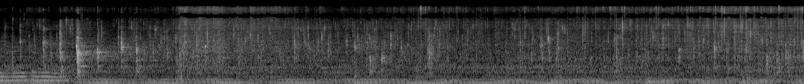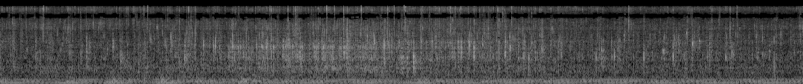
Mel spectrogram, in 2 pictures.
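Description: Dried prawn crackers frying in a pan of hot oil, sizzling with dense fine crackling as they puff up. The crackling grows a little louder past the middle.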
